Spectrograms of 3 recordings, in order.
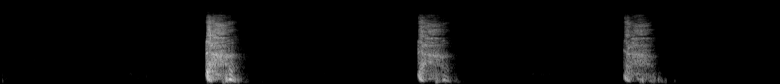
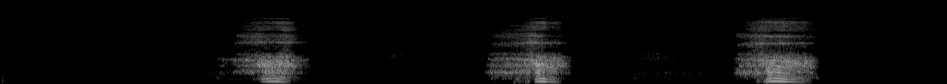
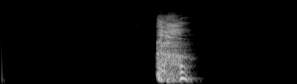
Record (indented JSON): {
  "three_cough_length": "7.8 s",
  "three_cough_amplitude": 29903,
  "three_cough_signal_mean_std_ratio": 0.23,
  "exhalation_length": "9.5 s",
  "exhalation_amplitude": 5970,
  "exhalation_signal_mean_std_ratio": 0.36,
  "cough_length": "3.0 s",
  "cough_amplitude": 30520,
  "cough_signal_mean_std_ratio": 0.27,
  "survey_phase": "beta (2021-08-13 to 2022-03-07)",
  "age": "45-64",
  "gender": "Male",
  "wearing_mask": "No",
  "symptom_none": true,
  "smoker_status": "Ex-smoker",
  "respiratory_condition_asthma": false,
  "respiratory_condition_other": false,
  "recruitment_source": "REACT",
  "submission_delay": "2 days",
  "covid_test_result": "Negative",
  "covid_test_method": "RT-qPCR",
  "influenza_a_test_result": "Negative",
  "influenza_b_test_result": "Negative"
}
